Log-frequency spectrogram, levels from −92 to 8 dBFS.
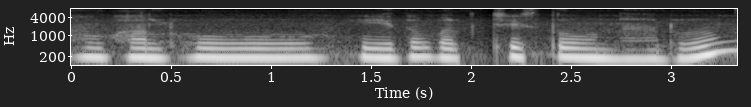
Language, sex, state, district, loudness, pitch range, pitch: Telugu, female, Andhra Pradesh, Annamaya, -14 LUFS, 185-200 Hz, 190 Hz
